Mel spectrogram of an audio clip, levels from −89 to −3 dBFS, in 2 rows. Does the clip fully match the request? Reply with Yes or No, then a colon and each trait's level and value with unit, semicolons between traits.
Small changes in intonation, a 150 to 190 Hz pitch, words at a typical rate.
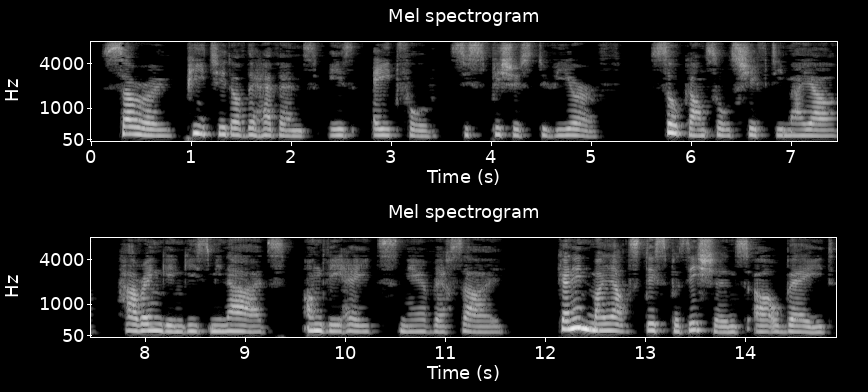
No: narrow, 2.3 semitones; medium, 185 Hz; slow, 110 wpm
